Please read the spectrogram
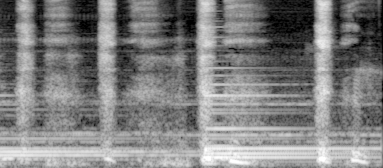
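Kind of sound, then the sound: vocal imitation, imitated sobbing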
